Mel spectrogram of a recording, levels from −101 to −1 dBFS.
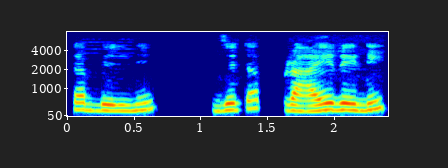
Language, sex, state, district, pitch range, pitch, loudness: Bengali, female, West Bengal, Kolkata, 210-245 Hz, 230 Hz, -28 LUFS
